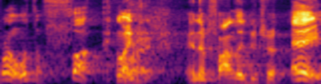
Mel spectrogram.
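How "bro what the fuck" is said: angry, very high, heated exasperation. Retelling waiting for a drink while customers laugh, acting out getting heated. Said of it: "I'm starting to get heated".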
